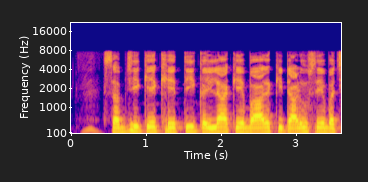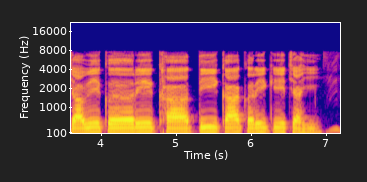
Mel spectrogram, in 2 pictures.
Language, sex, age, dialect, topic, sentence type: Bhojpuri, male, 18-24, Western, agriculture, question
